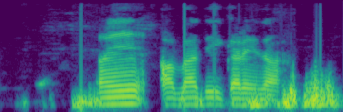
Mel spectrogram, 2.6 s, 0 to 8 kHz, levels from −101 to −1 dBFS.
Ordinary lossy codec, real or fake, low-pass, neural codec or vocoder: Opus, 64 kbps; real; 7.2 kHz; none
